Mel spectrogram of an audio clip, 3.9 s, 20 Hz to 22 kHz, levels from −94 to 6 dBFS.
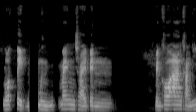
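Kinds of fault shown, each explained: Digital wireless dropout: the receiver mutes when too much of the link's data goes missing, leaving clean near-silent holes of about 190 ms and 305 ms in this speech. Unlike an analogue radio dropout, no hiss or noise burst surrounds either gap.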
